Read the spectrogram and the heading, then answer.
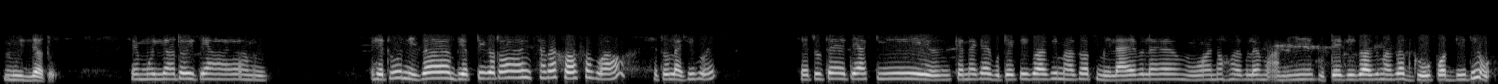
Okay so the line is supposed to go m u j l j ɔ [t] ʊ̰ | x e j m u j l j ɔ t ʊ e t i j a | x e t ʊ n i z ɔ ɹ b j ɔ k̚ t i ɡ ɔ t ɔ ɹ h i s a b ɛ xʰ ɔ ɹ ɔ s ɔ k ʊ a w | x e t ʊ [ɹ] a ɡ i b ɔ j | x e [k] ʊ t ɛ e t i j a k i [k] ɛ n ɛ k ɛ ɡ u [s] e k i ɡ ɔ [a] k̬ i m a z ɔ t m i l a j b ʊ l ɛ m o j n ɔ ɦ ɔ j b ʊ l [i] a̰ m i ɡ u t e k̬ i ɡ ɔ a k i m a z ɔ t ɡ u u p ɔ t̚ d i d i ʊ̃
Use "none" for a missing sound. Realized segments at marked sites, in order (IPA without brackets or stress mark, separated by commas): t, l, t, k, t, a, ɛ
